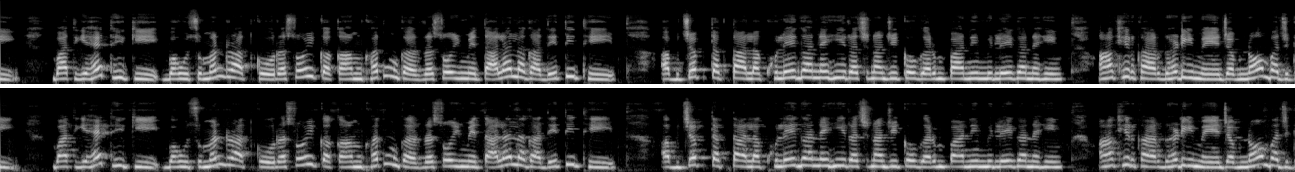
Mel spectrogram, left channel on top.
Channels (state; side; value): normal; both; correlation 0.55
